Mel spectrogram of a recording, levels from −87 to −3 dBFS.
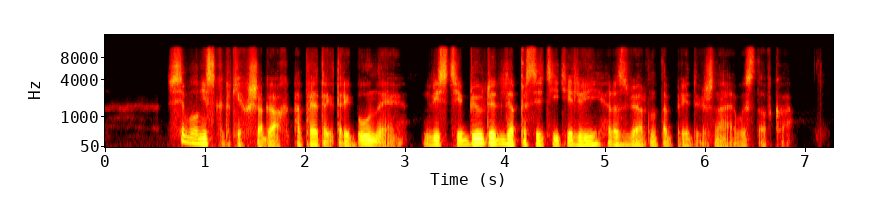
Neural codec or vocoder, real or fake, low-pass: codec, 16 kHz in and 24 kHz out, 0.6 kbps, FocalCodec, streaming, 4096 codes; fake; 10.8 kHz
